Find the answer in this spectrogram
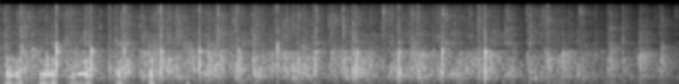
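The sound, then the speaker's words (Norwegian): An audience breaks into steady applause, dense overlapping claps sustained for several seconds at a fairly loud, even level, with a few voices mixed in at the start. “Får jeg applaus til det, da.”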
